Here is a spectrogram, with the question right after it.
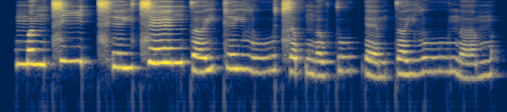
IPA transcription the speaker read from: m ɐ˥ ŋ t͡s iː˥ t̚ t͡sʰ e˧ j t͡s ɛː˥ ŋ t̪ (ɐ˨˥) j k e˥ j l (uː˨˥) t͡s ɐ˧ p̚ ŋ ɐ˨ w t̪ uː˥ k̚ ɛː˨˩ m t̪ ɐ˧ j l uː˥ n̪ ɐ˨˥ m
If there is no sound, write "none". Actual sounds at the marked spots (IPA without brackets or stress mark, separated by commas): ɐ˨˥, uː˨˥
